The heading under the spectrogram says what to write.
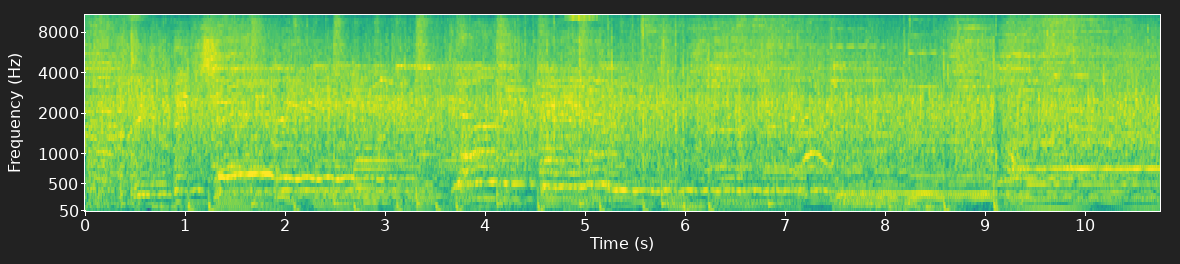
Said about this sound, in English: A studio audience claps vigorously as a well-dressed and good-looking couple walk down to the stage.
